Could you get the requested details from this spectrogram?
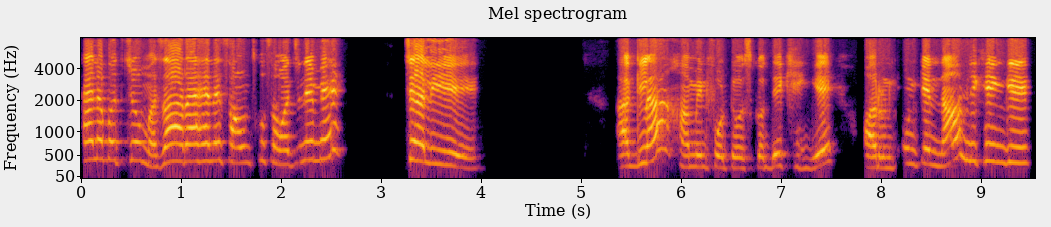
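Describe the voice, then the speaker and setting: A woman teaching a phonics lesson to young children, slowly spelling out words letter by letter and often praising her pupils. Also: extremely high pitch, animated, fairly bright tone. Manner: slow, spelling letters out one by one.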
